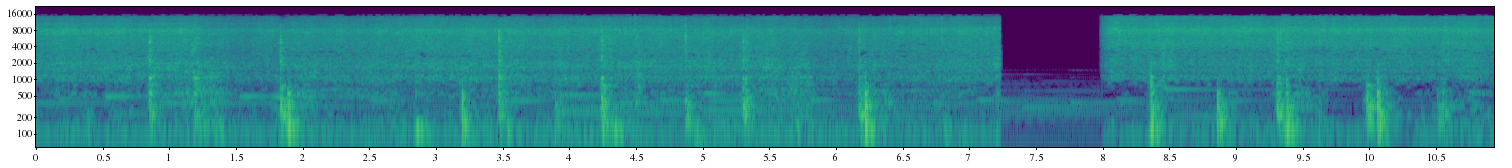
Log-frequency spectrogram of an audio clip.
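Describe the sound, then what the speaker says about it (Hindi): Vegetables stir-fry on high heat in a pan for Chinese rice, with a loud continuous sizzle punctuated by rhythmic spatula scrapes and knocks and one brief pause before the frying resumes. "सब्जियों को भी थोड़ा सा भूनने के बाद आप चावल ऐड कर दें इसमें।"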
